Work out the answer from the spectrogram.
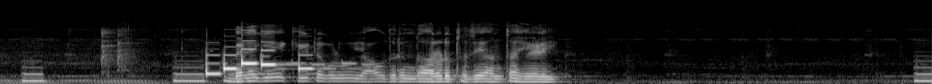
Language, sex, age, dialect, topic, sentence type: Kannada, male, 31-35, Central, agriculture, question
